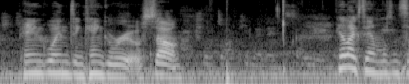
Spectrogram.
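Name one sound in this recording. A hardcover book is turned over and set down on a carpet.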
